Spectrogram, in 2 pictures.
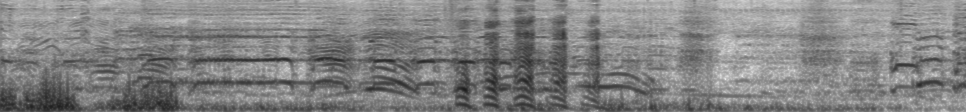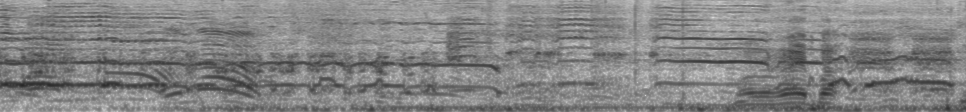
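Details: Kukuak Balenggek roosters crowing in the final of a class boko crowing competition at Sirukam Dairy Farm, Solok regency; several overlapping arched, multi-note crows with a voice at the start.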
